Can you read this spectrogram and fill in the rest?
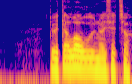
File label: "lol", Welsh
